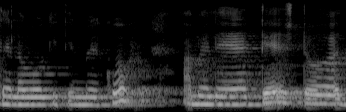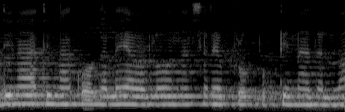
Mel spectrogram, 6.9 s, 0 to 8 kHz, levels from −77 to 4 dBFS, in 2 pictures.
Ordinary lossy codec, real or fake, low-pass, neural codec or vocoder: none; real; 7.2 kHz; none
